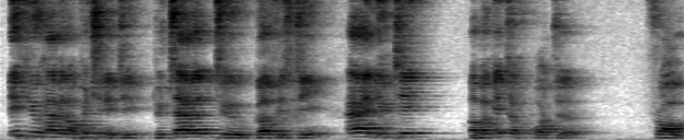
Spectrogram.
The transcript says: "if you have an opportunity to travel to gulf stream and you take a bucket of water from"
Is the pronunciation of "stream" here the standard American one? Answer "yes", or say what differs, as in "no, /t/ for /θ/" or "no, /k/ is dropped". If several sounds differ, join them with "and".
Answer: no, /ɹ/ is dropped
